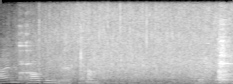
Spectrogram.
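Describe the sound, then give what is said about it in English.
Bulgogi, a traditional Korean dish, sizzles on a grill at a table in a home in Montgomery, with a steady crackling hiss, a faint voice murmuring briefly at the start and a sharper flare of sizzle just before the end. “Further east, in a home in Montgomery, is the sound of bulgogi sizzling on a grill”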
